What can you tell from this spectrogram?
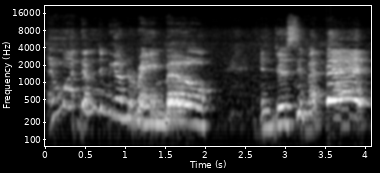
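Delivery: high, wailing mock sobs; hammed-up weeping. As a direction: wail each wish through fake tears. Overcome, listing wishes for beer.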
